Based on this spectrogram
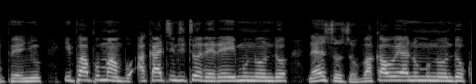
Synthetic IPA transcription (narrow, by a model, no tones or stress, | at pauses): peɲuipapo̞mambo̞ʔakat̬indito̞ɾe̞ɾe̞imuno̞ːndo̞naiʐo̞ʐo̞ʋakaujano̞muno̞ndo̞k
